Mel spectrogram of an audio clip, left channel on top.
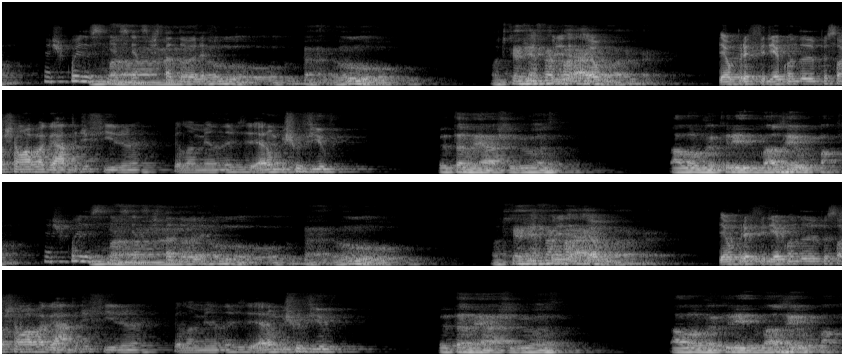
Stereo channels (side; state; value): both; normal; correlation 0.65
